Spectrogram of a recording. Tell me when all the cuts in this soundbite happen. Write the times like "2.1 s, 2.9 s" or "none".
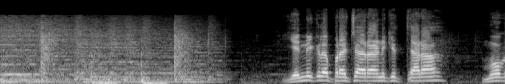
1.9 s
